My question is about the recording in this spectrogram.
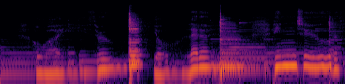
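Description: A male singer performing a slow song, accompanied by his own plucked small-bodied acoustic guitar; the voice comes in a little under a second in, over sustained guitar notes.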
